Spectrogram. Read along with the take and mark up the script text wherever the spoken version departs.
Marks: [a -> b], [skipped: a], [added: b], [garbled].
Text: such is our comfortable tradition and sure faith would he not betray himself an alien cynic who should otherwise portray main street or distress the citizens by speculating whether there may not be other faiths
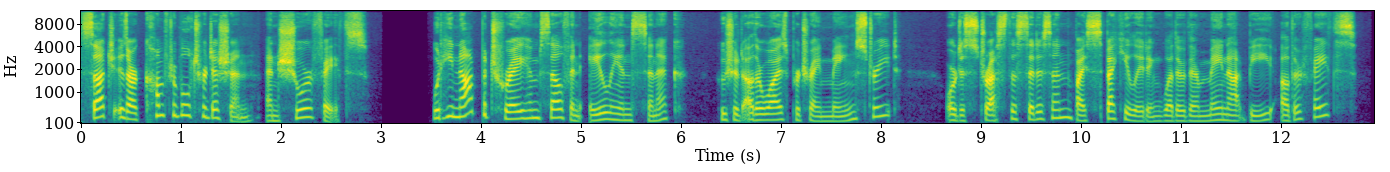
such is our comfortable tradition and sure [faith -> faiths] would he not betray himself an alien cynic who should otherwise portray main street or distress the [citizens -> citizen] by speculating whether there may not be other faiths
